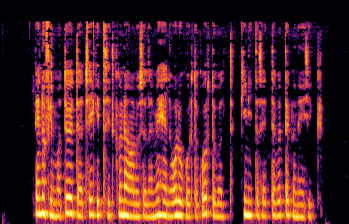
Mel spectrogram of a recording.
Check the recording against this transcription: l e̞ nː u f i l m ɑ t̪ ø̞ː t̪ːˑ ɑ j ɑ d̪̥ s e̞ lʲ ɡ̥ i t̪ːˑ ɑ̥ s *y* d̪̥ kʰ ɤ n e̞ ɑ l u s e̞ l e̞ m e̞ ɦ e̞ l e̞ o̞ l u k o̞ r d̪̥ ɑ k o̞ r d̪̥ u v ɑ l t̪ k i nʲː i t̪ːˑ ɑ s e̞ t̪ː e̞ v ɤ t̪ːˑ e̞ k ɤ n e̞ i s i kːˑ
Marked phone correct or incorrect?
incorrect: i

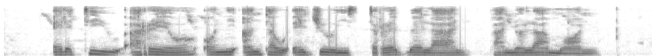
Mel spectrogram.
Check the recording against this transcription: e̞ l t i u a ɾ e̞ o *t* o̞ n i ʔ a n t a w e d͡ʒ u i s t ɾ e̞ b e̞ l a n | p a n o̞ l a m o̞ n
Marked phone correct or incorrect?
incorrect: none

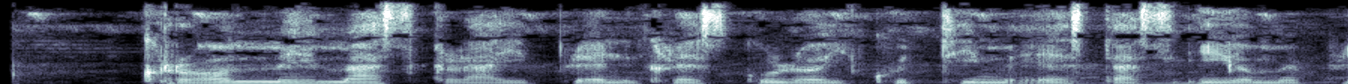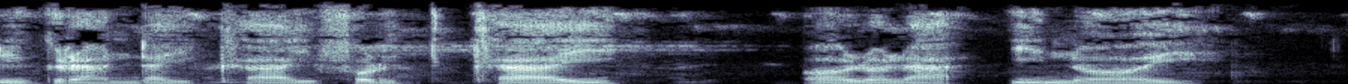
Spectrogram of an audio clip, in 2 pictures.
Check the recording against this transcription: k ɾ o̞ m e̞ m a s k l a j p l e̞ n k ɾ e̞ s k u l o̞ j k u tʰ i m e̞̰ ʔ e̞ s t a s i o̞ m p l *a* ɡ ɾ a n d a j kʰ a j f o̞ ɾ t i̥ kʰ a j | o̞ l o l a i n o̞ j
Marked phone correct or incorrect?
incorrect: i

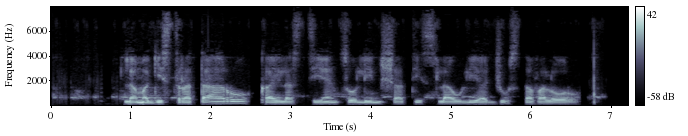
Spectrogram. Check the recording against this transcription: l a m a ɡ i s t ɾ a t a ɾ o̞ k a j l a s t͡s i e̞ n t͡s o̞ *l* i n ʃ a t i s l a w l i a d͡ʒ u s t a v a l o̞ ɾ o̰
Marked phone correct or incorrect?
correct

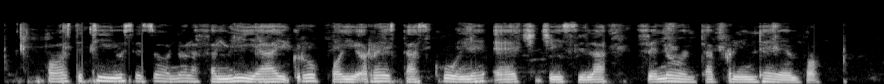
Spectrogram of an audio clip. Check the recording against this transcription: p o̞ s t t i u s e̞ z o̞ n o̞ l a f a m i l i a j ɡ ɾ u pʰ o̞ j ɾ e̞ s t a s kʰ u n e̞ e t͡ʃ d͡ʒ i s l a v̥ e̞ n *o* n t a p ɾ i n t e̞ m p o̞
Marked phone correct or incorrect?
correct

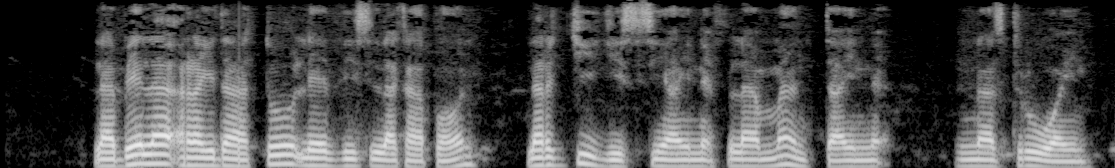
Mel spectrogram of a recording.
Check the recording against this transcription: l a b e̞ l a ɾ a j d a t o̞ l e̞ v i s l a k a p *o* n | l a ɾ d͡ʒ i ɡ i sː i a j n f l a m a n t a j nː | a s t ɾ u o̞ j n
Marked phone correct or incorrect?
correct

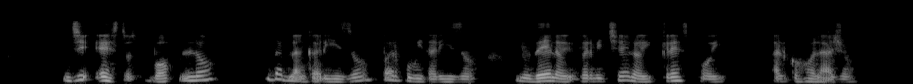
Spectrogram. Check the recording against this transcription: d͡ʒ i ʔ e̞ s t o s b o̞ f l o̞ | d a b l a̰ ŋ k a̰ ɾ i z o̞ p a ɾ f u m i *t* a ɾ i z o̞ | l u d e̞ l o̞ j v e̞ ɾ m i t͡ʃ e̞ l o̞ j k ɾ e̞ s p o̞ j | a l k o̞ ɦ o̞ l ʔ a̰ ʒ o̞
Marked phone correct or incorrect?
correct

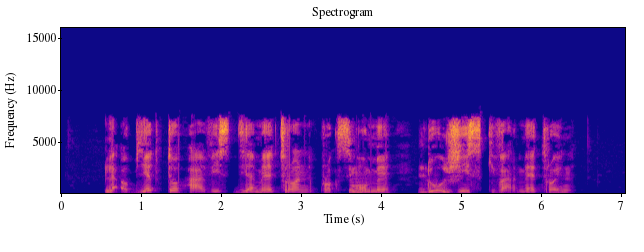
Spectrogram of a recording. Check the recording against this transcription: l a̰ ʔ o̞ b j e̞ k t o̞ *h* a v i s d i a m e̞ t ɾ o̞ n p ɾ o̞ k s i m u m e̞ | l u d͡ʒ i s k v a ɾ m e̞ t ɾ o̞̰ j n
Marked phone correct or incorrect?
correct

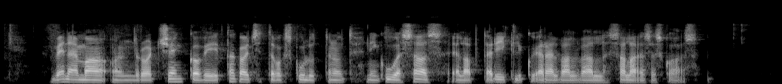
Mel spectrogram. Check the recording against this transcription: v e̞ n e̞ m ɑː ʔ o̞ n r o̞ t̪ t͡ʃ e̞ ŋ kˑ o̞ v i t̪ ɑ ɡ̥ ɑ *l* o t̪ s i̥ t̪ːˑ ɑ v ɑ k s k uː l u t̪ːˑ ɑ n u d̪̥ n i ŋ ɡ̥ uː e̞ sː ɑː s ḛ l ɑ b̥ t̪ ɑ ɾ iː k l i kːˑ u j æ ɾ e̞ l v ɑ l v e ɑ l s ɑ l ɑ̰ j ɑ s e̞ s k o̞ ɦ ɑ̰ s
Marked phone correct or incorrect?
incorrect: none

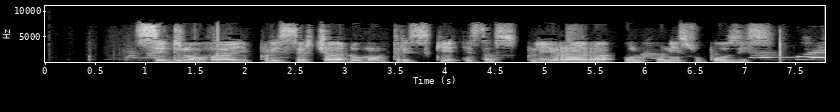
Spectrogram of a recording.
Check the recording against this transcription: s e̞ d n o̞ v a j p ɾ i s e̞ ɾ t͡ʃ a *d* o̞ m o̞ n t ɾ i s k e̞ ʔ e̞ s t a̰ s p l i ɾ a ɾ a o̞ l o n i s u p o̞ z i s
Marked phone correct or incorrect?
correct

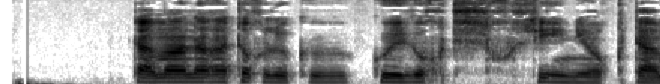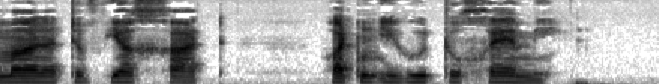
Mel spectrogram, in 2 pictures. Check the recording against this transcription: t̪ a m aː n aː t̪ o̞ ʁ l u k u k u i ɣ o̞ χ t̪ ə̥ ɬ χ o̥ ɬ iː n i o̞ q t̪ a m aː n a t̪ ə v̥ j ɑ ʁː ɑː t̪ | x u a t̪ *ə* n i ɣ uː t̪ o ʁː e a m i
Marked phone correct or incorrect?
correct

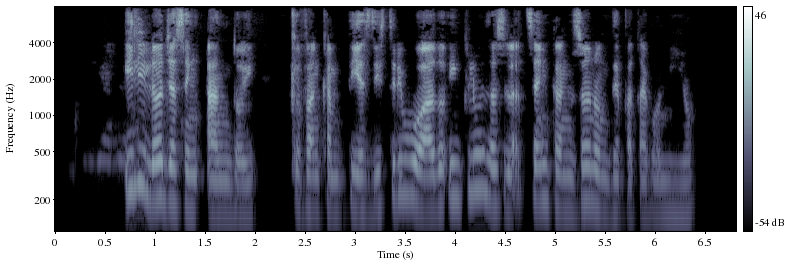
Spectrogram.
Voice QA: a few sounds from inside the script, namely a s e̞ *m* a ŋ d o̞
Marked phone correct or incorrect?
incorrect: n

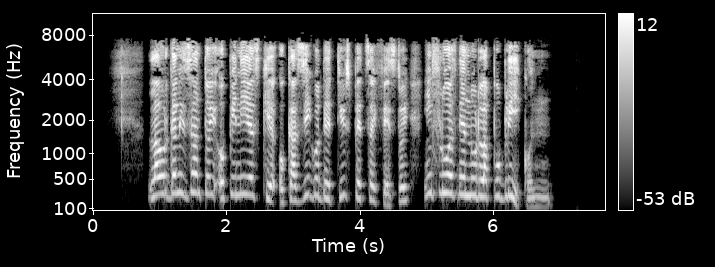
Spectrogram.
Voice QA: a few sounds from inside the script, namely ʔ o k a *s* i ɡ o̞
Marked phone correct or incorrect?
incorrect: z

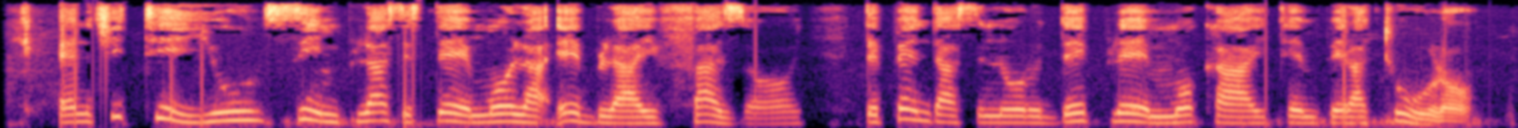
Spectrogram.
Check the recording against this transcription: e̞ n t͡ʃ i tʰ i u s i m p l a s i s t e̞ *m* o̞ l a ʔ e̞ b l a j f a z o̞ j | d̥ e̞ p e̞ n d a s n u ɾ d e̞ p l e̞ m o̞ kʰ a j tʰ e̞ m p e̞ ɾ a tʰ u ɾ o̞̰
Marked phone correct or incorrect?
correct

